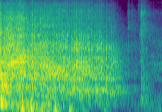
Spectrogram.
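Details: Older Craftsman MTD-built snow blower with good spark: a few seconds of cranking churn that dies without catching; carburetor blockage suspected, fuel starvation no-start.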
